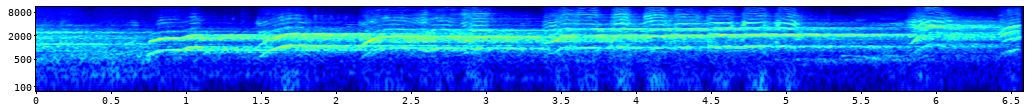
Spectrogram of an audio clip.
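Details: Beluga named Nana during a training session at Port of Nagoya Public Aquarium, 13 April 2019. Steady, nasal, horn-like tones rise into sustained harmonic whistles, with crackling pulsed bursts layered on top. The calling runs almost without a break.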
